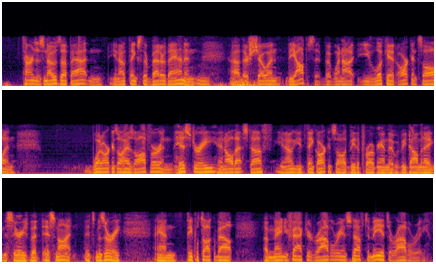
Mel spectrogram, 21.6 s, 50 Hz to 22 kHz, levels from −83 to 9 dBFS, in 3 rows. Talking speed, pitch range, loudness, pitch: 195 wpm, 105-120 Hz, -15 LUFS, 115 Hz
